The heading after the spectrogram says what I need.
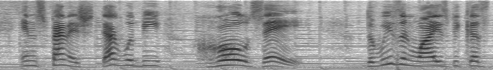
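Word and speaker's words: José: it because for example jose in my uh that's in my pronunciation the portuguese pronunciation why because we say the j we pronounce the j we do not pronounce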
